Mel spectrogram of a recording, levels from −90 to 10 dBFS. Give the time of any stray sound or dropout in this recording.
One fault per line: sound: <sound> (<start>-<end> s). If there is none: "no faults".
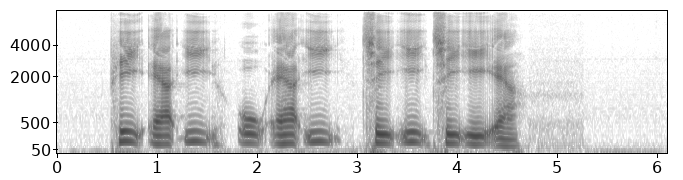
no faults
